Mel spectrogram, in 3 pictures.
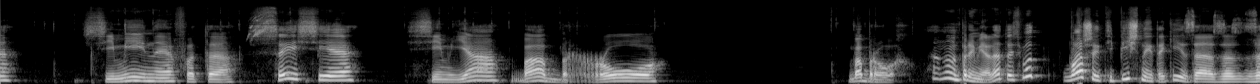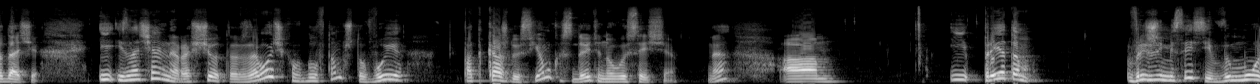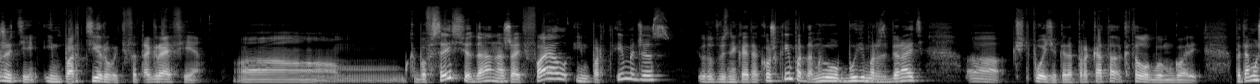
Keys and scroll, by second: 0.0-6.5 typing, 8.2-9.5 typing.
